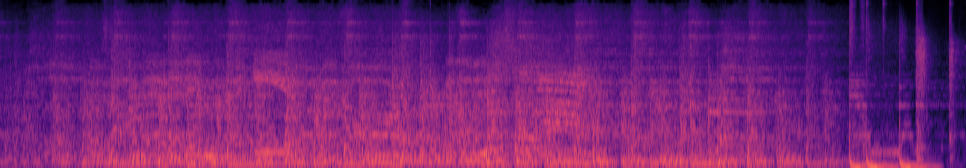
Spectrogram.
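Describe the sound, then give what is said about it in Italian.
A loud rock song from a film's opening sequence plays on its own, with a dense full-band sound and a steady, driving drum beat throughout, ending in a few sharp, punchy hits. “Senti, no dai, entriamo con un pezzone.”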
